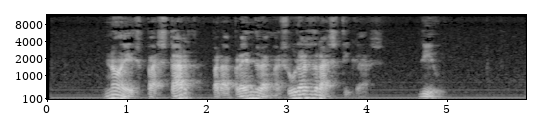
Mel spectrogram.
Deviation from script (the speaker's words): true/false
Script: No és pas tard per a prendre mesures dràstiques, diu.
false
